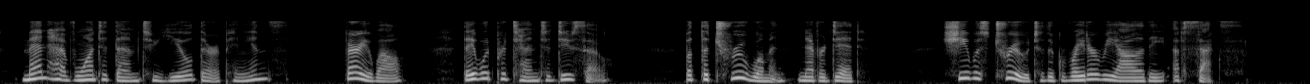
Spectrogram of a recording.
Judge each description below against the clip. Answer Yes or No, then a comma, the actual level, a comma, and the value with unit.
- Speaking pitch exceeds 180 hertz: Yes, high, 190 Hz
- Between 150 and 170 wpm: No, average, 140 wpm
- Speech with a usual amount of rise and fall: No, wide, 5.7 semitones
